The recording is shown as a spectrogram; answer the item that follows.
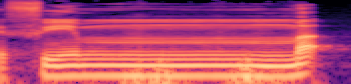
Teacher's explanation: نون تنوین کا ادغام مع الغنہ ہے اور یہاں حمزہ کو جھٹکے سے ادا کریں گے، م کاف کو باریک پڑھیں گے، کو و مدہ ہے تو وقف کی صورت میں مد کر سکتے ہیں، مأکول۔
